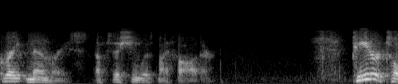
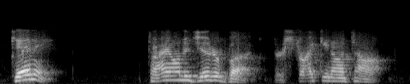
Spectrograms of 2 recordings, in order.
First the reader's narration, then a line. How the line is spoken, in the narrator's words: my dad would shout from the other side of the stock tank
